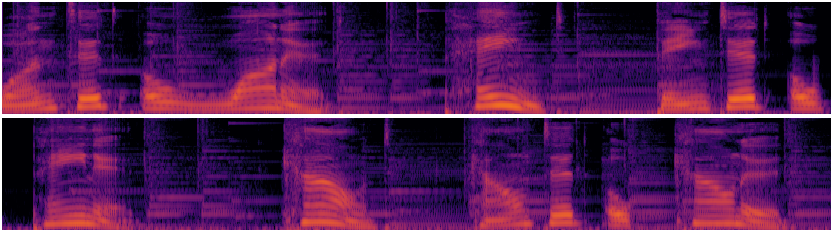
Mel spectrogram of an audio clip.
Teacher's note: eu posso simplesmente eliminar o som do T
